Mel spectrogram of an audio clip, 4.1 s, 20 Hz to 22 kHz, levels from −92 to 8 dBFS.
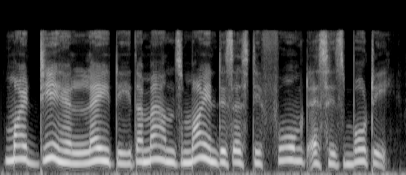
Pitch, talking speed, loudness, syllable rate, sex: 235 Hz, 175 wpm, -15 LUFS, 4.2 syllables/s, female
